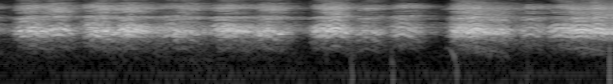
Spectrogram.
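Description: Crows caw loudly in a rapid, harsh series of repeated calls with only brief gaps between them, and no voices.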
